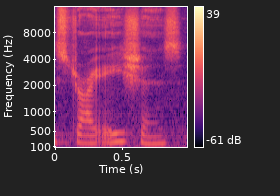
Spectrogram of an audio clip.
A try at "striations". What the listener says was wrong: 没有S.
